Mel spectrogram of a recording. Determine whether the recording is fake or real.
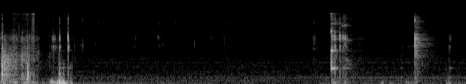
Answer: real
